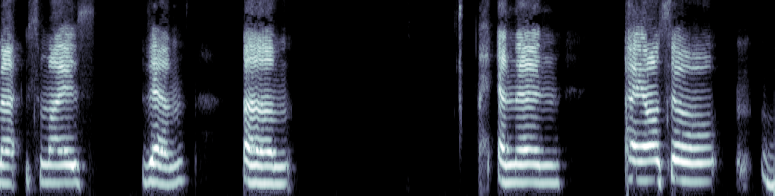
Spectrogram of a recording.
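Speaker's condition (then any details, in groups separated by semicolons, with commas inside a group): Spinal muscular atrophy type two; needs personal care assistance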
